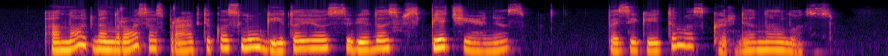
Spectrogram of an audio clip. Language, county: Lithuanian, Šiauliai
